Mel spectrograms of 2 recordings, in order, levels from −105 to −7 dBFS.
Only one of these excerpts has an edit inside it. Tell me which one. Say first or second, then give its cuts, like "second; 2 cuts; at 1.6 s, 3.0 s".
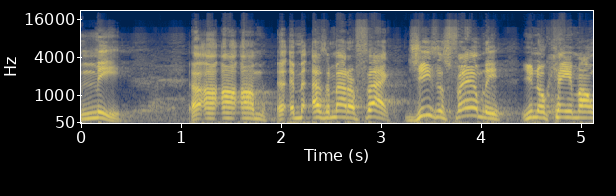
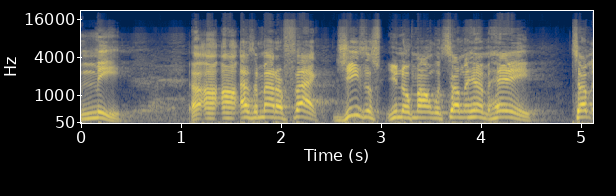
second; 3 cuts; at 1.6 s, 3.0 s, 3.3 s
